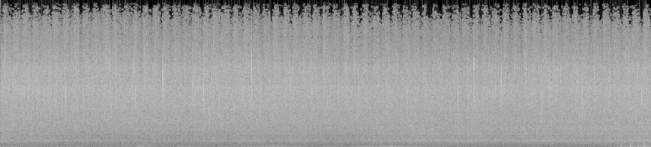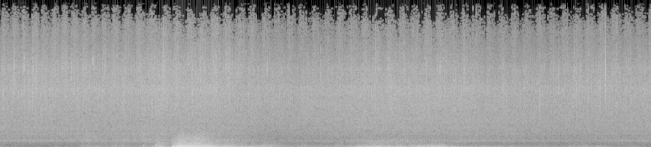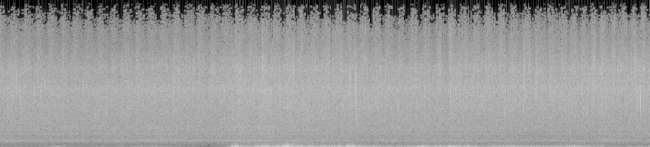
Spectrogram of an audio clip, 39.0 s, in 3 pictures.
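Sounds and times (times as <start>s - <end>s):
thunder in a thunderstorm: 14.6s - 23.5s, 30.6s - 39.0s.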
